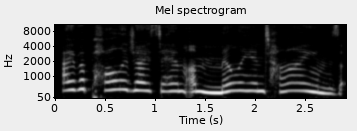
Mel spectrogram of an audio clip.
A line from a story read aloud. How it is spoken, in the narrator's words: I said angrily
